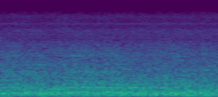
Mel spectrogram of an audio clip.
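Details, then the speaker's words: Casablanca XTR Panama ceiling fan on medium speed gives a steady, low droning hum with a faint rough flutter; the XTR motors are said to be commonly noisy. "like the the the xtr motors are known to be uh noisy but i am feeling a bit of a breeze from it so that's good"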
